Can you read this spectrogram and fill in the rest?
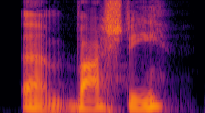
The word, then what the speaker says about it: Vashti: But like looking at the Vashti, I said it right. Yes.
